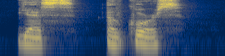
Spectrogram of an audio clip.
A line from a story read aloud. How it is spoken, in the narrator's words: Cougar replied, keeping his voice calm, even if he desperately wanted to question why Jensen even had to ask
